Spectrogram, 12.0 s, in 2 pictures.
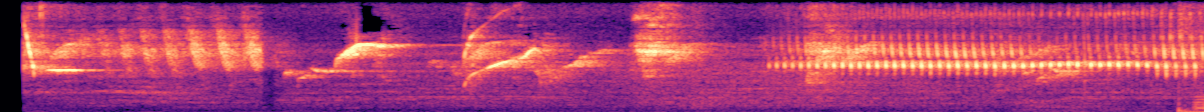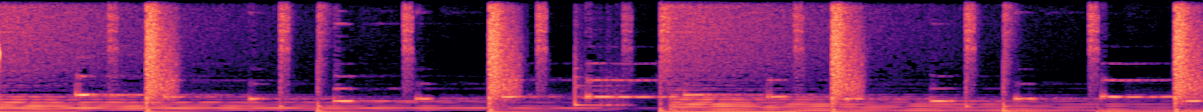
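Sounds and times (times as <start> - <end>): birds trilling and whistling: 0.1 - 6.0.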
